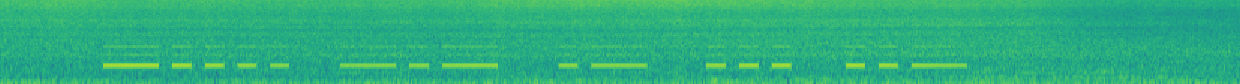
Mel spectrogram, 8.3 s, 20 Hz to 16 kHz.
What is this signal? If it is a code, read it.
Morse code, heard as a keyed tone, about 11 wpm, 750 Hz, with radio static and street noise. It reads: 6KASU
